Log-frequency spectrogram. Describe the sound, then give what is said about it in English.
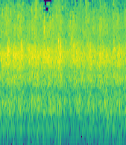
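A crowd applauds steadily, the dense patter of many hands clapping for a few seconds with no voices standing out. “Now, oh, please, go ahead, clap.”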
